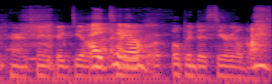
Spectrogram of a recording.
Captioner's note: laughing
